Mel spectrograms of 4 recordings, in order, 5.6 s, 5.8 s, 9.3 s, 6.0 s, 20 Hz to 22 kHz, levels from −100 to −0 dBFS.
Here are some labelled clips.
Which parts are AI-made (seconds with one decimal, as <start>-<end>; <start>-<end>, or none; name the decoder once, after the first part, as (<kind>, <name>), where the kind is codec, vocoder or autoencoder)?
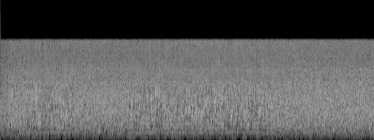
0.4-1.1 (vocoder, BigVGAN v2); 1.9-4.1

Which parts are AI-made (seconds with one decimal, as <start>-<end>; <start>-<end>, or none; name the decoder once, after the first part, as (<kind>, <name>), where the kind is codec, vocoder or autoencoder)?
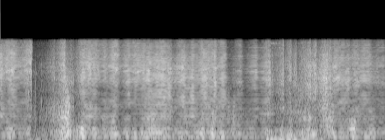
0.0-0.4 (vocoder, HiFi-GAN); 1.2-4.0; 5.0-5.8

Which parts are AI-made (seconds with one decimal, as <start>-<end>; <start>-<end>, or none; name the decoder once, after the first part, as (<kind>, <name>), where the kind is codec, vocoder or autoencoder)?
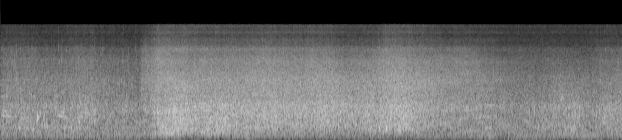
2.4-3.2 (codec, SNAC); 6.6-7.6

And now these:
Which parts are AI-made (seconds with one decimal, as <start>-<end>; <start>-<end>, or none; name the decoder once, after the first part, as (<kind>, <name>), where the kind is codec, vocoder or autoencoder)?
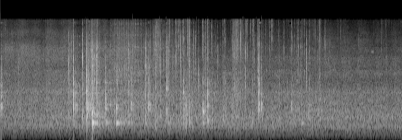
0.7-2.5 (vocoder, BigVGAN v2)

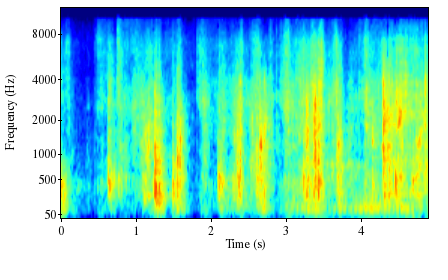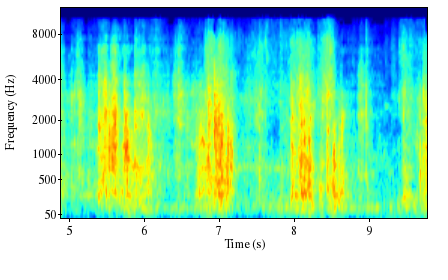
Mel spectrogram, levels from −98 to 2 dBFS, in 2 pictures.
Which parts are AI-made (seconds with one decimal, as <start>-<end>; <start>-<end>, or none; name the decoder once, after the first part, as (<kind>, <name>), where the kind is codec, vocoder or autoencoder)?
4.4-6.8 (codec, HILCodec); 8.6-9.2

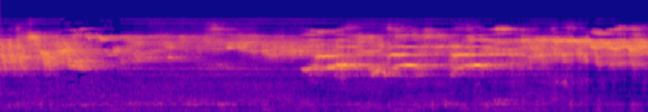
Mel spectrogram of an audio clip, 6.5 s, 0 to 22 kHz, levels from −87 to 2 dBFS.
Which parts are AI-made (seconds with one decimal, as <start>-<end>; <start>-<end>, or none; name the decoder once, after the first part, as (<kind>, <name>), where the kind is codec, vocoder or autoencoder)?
0.0-0.6 (autoencoder, DAC-VAE); 1.2-6.5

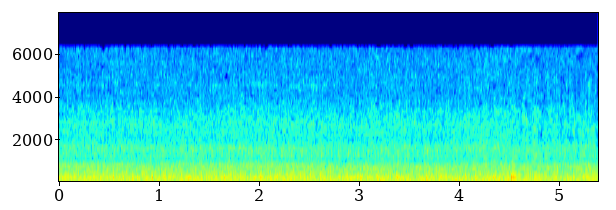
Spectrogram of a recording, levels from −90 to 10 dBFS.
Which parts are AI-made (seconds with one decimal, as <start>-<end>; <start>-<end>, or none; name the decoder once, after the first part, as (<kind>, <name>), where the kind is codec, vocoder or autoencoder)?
4.6-5.4 (vocoder, HiFi-GAN)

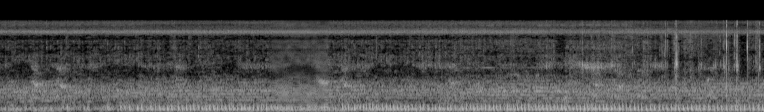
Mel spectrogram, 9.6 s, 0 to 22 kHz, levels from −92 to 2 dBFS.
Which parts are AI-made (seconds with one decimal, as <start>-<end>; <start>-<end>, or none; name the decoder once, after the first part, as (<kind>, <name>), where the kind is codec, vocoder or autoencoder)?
3.4-4.1 (vocoder, Vocos)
